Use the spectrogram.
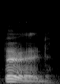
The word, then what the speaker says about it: bird: of the world is the vowels that Americans have in a word like bird, if you'll pardon my saying it as bird. Bird? I, of course, think the word should properly be pronounced as bird. Bird. Bird. Bird. Bird. Because this is a very rare vowel that occurs in less than 1% of all the languages of the world.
